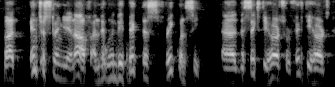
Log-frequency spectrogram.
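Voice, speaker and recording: Engineer on a dull video call, higher voice with gravelly fry, restarts often. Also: male voice, expressive, fairly quick, darkish tone. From Egypt. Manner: explanatory, many restarts and fillers. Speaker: guest engineer. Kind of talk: webinar discussion. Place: home office.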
